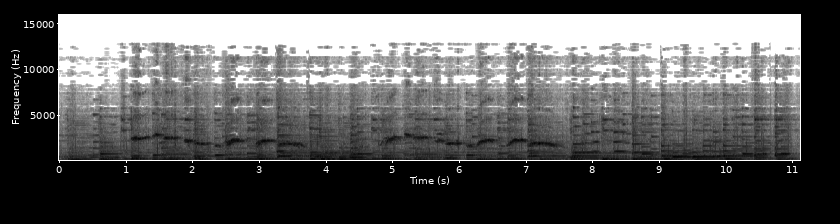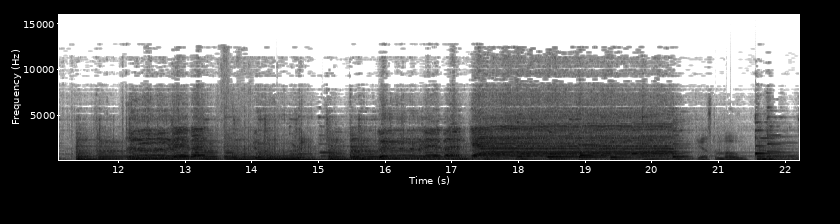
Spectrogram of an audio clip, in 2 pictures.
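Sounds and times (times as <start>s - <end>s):
full band accompaniment: 0.0s - 22.2s
man whistling a bright gliding melody: 0.9s - 7.8s.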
